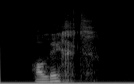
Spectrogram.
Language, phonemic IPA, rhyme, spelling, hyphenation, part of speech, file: Dutch, /ɑˈlɪxt/, -ɪxt, allicht, al‧licht, adverb, Nl-allicht.ogg
- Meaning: 1. probably 2. surely, presumably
